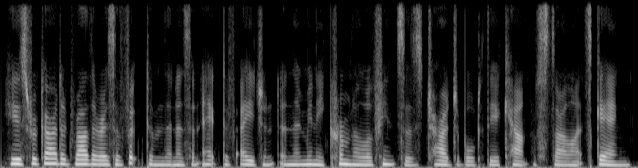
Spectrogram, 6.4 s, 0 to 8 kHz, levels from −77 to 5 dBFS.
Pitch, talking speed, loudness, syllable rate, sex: 190 Hz, 225 wpm, -17 LUFS, 6.4 syllables/s, female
